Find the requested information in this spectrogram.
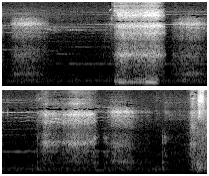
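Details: Man asleep snoring: rhythmic noisy breathing with one loud rattling, buzzy snore among softer hissing breaths.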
